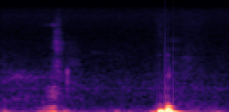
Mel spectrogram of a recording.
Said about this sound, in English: stop that barking.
